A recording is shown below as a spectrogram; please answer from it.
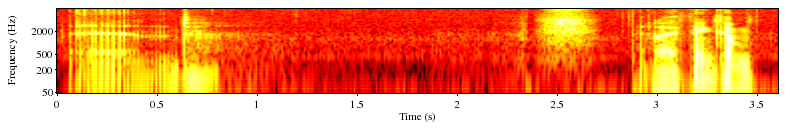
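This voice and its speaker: A young man with a cold and a stuffy nose talks through his building in a deep, gravelly but smooth voice. He rambles, trails off and corrects himself as he thinks aloud. The sound is dry and close. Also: wildly swooping pitch, extremely slow, a little mellow, dry recording. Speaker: gaming video creator. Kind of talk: casual gameplay commentary.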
